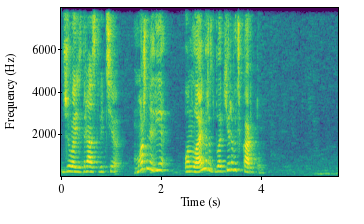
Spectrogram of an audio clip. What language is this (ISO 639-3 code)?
rus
